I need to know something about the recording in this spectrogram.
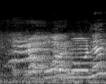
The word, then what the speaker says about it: Cabongaoan: Paano po ito pronounce? Kabungawan.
